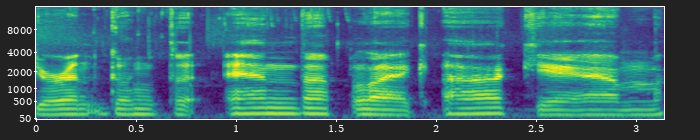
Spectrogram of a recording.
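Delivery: voice dropped low. In a role-play, a character says one remark in a lowered voice. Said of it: "I say as I lower my voice for that part only".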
